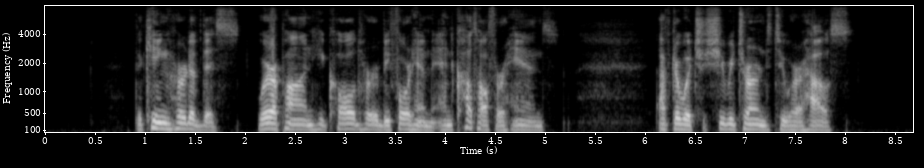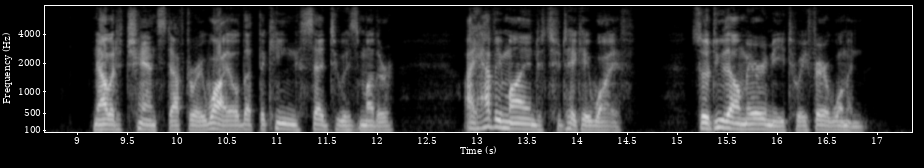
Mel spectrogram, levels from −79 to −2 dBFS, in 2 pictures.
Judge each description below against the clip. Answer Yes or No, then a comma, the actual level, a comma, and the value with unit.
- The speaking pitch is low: Yes, low, 110 Hz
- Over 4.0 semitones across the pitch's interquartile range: No, average, 3.2 semitones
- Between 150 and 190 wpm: Yes, average, 185 wpm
